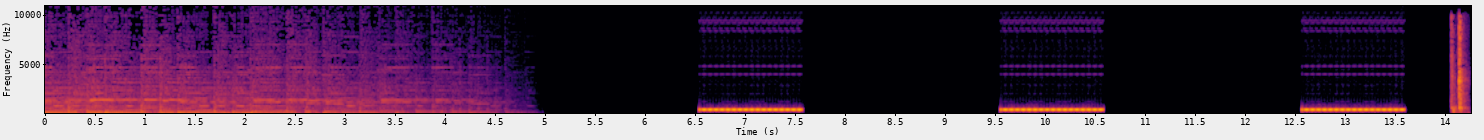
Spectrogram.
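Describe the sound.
A company telephone rings before being answered: three steady, low-pitched tones, each about a second long, spaced evenly apart. Music fades out before the rings, and a short click follows them.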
